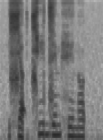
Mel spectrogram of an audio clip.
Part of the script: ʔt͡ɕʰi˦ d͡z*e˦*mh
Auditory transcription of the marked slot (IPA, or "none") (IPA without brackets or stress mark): e˦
